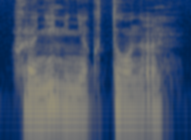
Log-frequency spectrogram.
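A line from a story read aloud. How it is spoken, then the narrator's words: Mumble. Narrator (Russian): пробормотал Кормак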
